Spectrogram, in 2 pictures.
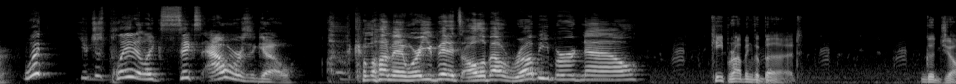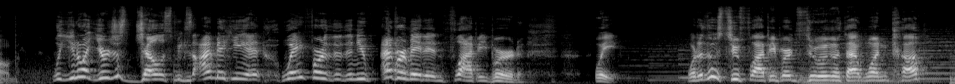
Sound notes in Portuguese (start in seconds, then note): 6.5 Quacking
